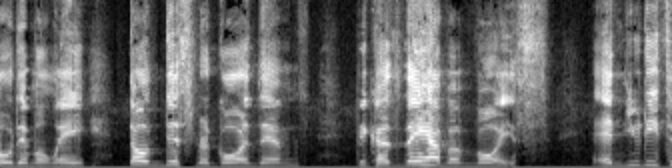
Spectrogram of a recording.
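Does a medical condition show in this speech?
Yes: spastic cerebral palsy; quadriplegic, affects hands.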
